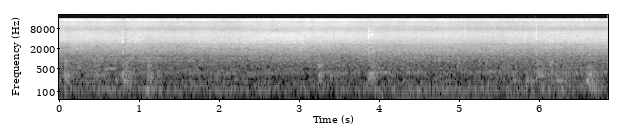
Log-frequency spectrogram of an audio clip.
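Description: Sliced button mushrooms in masala sizzling steadily in a wok over medium flame as they are stirred with a metal spatula, which clicks lightly against the pan a few times.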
